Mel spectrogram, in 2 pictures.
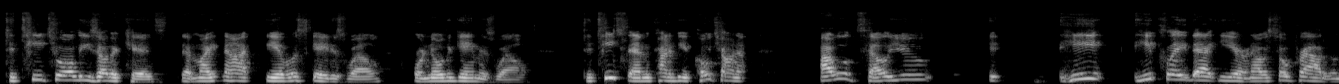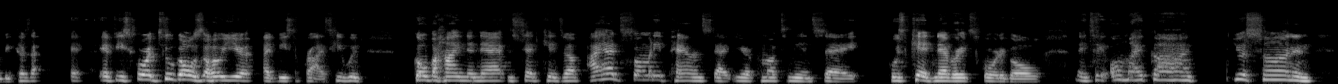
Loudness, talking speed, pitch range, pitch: -24 LUFS, 225 wpm, 155-205 Hz, 170 Hz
